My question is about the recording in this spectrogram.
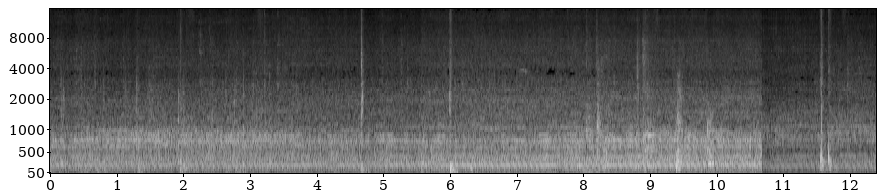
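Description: A steady mechanical hum, like a motor or small engine running, with a few sharp clicks over it. The hum drops away suddenly near the end.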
